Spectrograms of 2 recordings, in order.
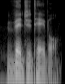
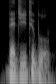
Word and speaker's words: vegetable: B L E The anxiety here comes from trying to pronounce every single vowel. vegetable Four syllables, but in natural English, we delete the middle E. It becomes three syllables. vegetable vegetable Much faster.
